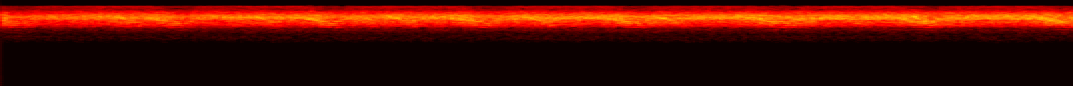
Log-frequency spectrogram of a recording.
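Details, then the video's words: Steady high buzzing of a cicada in summer, an even hiss-like drone with no breaks and nothing else audible. "Cicada Sound Effects | Summer Nature Sounds - Sounds From the Cicada"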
